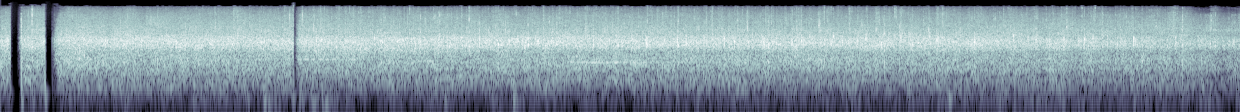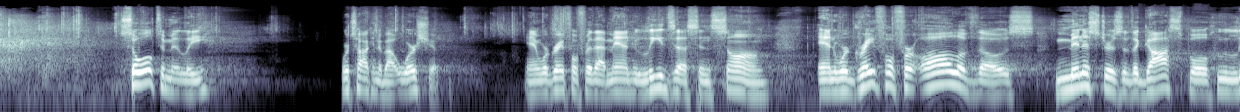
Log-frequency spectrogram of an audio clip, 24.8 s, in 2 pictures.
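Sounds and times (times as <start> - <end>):
audience clapping loudly: 0.0 - 13.4
speech: 13.7 - 14.6, 15.8 - 17.0, 17.6 - 24.8.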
